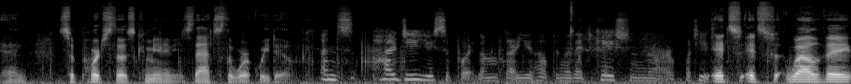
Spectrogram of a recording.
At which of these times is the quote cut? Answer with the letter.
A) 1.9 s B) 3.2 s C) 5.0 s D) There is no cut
C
